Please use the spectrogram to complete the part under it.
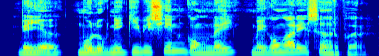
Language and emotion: Bodo, neutral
